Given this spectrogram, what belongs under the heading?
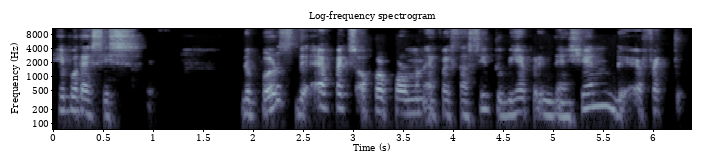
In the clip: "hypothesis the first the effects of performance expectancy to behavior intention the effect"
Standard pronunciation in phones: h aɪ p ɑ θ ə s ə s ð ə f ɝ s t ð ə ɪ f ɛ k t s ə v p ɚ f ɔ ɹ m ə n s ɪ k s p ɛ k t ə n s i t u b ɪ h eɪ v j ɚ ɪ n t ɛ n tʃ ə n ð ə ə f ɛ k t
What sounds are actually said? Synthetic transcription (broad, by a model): h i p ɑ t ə s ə s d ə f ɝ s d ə ɪ f ɛ k t s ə f p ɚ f ɔ ɹ m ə n ɪ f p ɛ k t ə s i t u b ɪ h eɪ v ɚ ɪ n t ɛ n ʃ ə n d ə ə f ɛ k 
